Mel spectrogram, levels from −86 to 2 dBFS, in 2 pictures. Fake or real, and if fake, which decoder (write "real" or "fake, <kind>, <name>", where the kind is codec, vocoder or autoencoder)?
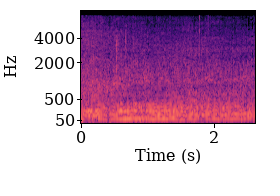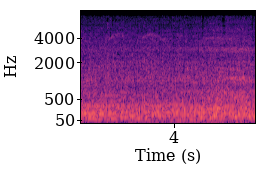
fake, vocoder, WaveNeXt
